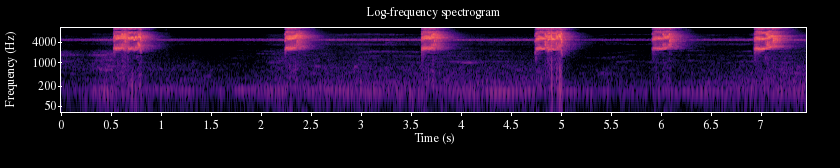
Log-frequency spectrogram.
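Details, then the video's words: Lakbet singing to lure other birds: six short, harsh, high-pitched chirping bursts, evenly spaced about every 1.2 seconds. A thin constant high tone hums between the bursts. "Burung lakbet, gacor buat pancingan suara lakbet"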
